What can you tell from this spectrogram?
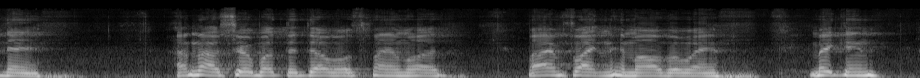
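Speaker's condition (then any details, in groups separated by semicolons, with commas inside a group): ALS; onset left hand and arm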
